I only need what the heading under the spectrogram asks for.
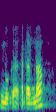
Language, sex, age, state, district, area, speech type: Assamese, male, 18-30, Assam, Sonitpur, rural, conversation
